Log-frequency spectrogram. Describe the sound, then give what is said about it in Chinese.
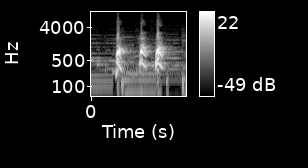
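A small dog barks three times in quick succession, sharp high-pitched yaps with a brief pause before the last two, over a faint steady background hum. “一只小狗走了过来，也说：“甘伯伯，可不可以带我一起去？”汪汪汪！”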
